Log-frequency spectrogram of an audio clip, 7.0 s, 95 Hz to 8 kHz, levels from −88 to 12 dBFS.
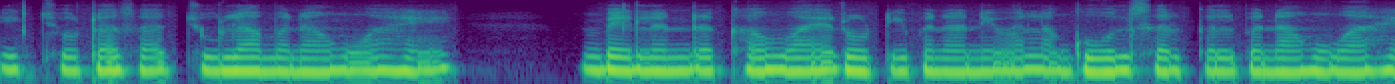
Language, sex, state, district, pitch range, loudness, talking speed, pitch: Hindi, female, Chhattisgarh, Jashpur, 190-200 Hz, -13 LUFS, 165 wpm, 195 Hz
